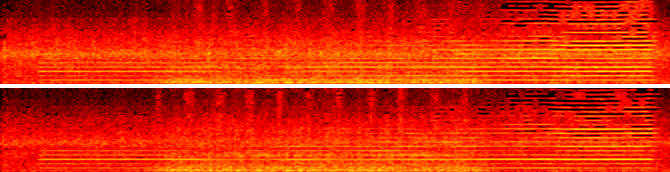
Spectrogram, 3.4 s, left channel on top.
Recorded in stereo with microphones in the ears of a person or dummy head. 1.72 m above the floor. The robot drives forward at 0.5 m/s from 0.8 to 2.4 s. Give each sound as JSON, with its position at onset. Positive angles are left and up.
{"t": 0.2, "sound": "a trumpet", "side_deg": 80, "distance_m": 1.6}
